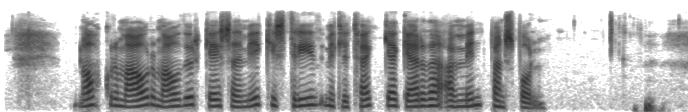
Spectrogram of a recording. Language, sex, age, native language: Icelandic, female, 60-69, Icelandic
